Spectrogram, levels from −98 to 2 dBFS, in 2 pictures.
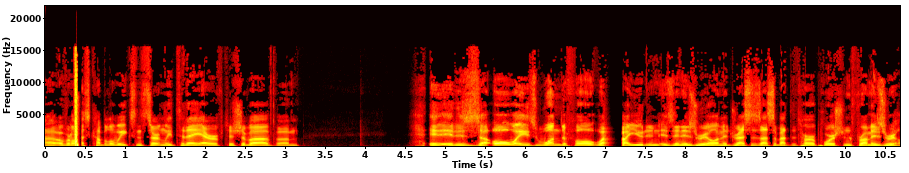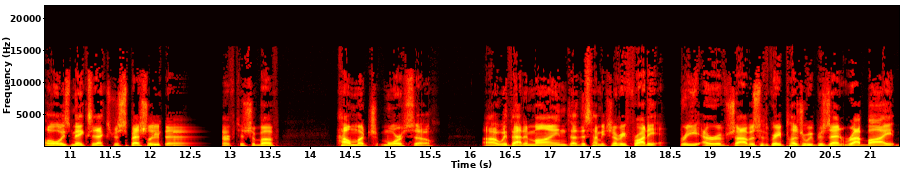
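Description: At 0.35 s, the radio link of an analogue wireless microphone weakens until the receiver's squelch closes, a wireless microphone squelch dropout. Hiss swells briefly, then the output is muted for about 70 ms, leaving a hole of near silence before the speech returns at 0.46 s, the whole event lasting roughly a tenth of a second.

From 6.97 to 7.23 s, audio likely stopped arriving over the network for about 240 ms, a long network dropout. The receiver stretches the last sound into a fading buzz for around 0.23 s, with the final 110 ms or so falling to silence. Speech resumes with that stretch simply gone.

Between 12.03 and 12.30 s, packets are lost or late again and again, the repeated packet loss that gives speech a robotic sound. Four short holes, the longest about 59 ms and together about 160 ms, are each patched by looping what came just before. More than half of this stretch is concealed, so the speech turns choppy.

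That stretch runs straight into a second long network dropout, from 12.30 to 12.92 s, where the connection likely went silent for about 600 ms. A smeared continuation of the last sound decays over roughly 0.6 s, and the last quarter-second of it is plain silence before speech picks up again further on.

The third long network dropout falls at 18.38 to 18.65 s and was likely caused by another interruption of arriving audio, about 260 ms lost. A brief buzzy tail fades out, around 180 ms of that is silent, and the sound returns without the missing portion.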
